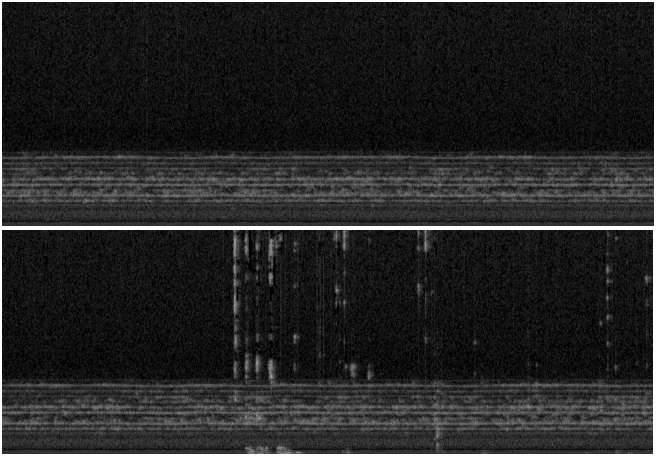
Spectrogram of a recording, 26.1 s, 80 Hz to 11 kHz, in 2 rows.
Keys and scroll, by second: 22.5 typing, 24.9-25.5 typing.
